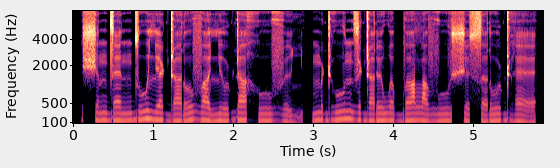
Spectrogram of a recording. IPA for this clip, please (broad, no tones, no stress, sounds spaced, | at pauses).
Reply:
ʃ ə n d ɛ n d u lʲ ɐ ɖ ɐ ɾ ʊ v ɐ lʲ u ɖ ɾ ɐ h u v ʏ ʎ | m ə ɖʱ u n z ə ɖ ɐ ɾ ʏ w ə b ə lˠ ə v u ʃ ʏ s ə ɾ u ɖʱ ɛ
